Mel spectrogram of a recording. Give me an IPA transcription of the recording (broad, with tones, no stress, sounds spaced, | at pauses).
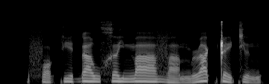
f ɔ˨˩˨ k i˧ ɗ a˧ w x ə˧ j m aː˧ v a˨˩˨ m ɹ a˦˥ k̚ ʈ e˨˩˦ c ɨ˨˩˨ n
